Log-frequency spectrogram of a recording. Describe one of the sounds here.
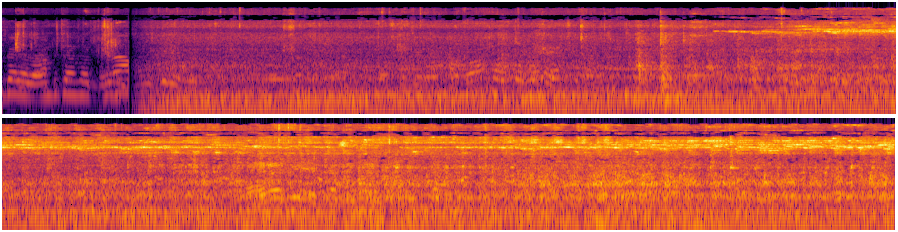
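A crowd of men chatter outdoors.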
